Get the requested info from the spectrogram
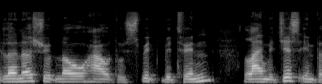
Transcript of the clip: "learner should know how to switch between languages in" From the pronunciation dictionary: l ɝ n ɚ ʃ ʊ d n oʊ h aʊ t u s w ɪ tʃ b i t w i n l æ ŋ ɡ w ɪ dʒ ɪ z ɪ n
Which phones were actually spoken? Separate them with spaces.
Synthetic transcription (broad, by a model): l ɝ n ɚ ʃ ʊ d n oʊ h aʊ t u s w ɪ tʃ b i t w i n l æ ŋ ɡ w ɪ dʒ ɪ s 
